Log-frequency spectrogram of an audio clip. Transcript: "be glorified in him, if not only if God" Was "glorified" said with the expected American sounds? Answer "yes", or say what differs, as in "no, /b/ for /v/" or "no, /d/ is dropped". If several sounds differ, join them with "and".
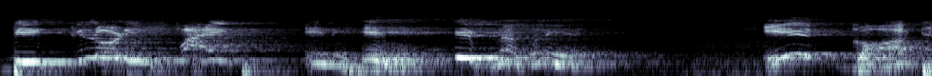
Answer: yes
